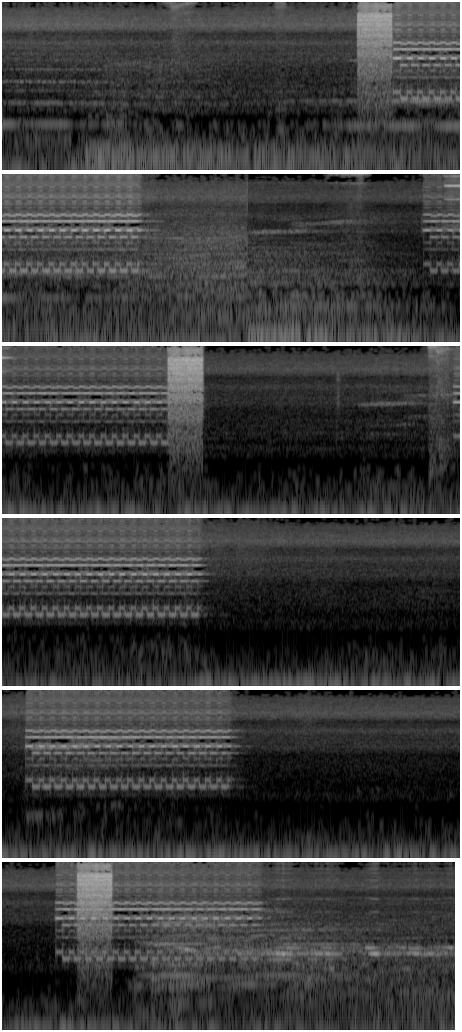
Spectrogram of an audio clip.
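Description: A telephone bell ringing five times, each ring lasting about two seconds and coming about every five seconds, over a low steady rumble.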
